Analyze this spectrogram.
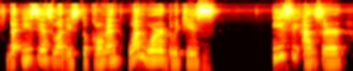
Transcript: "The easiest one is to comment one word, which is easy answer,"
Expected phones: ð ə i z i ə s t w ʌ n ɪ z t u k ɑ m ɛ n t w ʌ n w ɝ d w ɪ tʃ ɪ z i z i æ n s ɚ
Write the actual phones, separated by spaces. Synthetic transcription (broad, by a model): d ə i s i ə s t w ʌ n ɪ s t u k ɑ m ɛ n t w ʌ n w ɝ d w ɪ tʃ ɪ s i s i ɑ n s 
